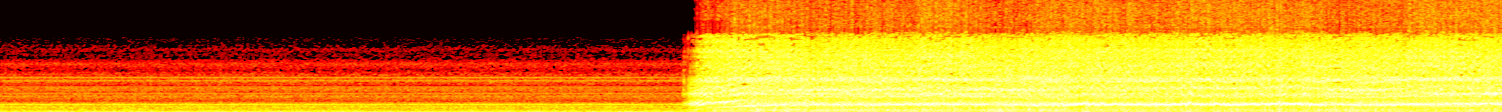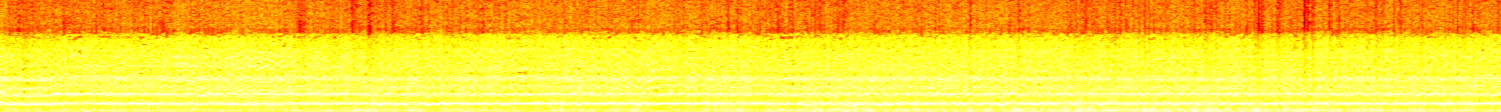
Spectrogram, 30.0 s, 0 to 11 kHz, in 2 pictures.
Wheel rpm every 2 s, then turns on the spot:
0, 0, 0, 70, 190, 200, 200, 200, 220, 230, 230, 220, 230, 230, 230.
none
